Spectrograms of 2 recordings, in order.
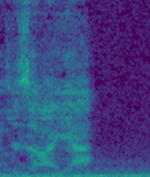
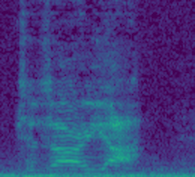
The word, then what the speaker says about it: Tazaryach: What does it feel like to you, Tazaryach? Right. Tazaryach. Tazaryach.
